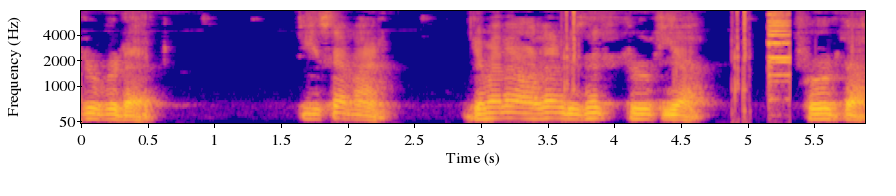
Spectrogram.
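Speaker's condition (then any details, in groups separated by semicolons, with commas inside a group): Duchenne muscular dystrophy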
